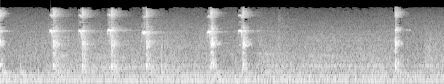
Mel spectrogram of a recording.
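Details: American red squirrel in Minnesota, described as grumpy, giving short sharp broadband chips, about seven in quick uneven succession over two seconds, then a pause and one more; faint steady hum underneath.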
